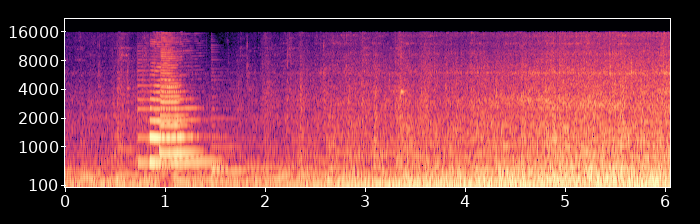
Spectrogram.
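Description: A diesel locomotive's horn sounds one short blast about a second in, then the rumble and wheel noise of a passenger train passing grows steadily louder.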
